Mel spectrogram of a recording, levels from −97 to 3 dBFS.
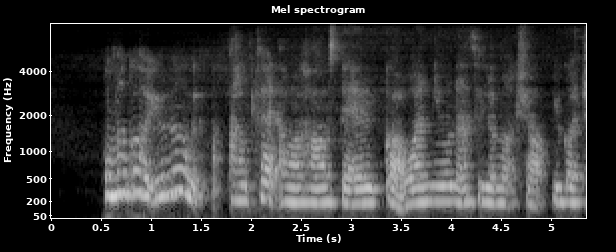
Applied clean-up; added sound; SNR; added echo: neural mask model Resemble Enhance denoiser.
